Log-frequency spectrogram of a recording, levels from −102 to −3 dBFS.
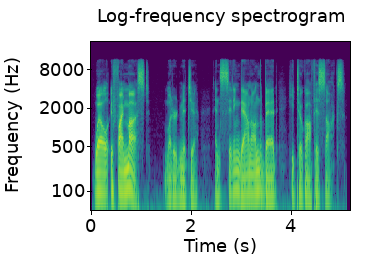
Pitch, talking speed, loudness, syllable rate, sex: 85 Hz, 195 wpm, -21 LUFS, 4.9 syllables/s, male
